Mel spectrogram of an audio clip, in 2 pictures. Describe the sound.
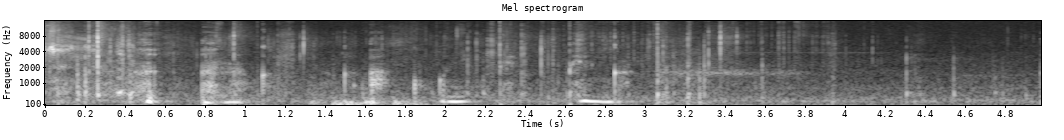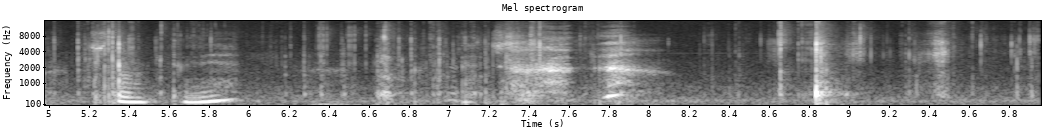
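A package being torn open: several short bursts of crinkly tearing and crumpling of packaging, soft overall, with quieter gaps between the bursts.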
